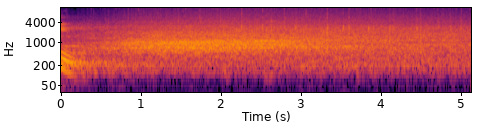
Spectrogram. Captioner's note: cheers and applause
